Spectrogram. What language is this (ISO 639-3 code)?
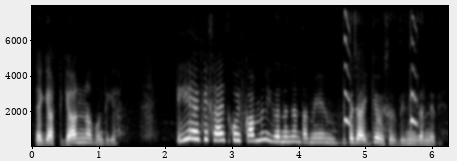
doi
